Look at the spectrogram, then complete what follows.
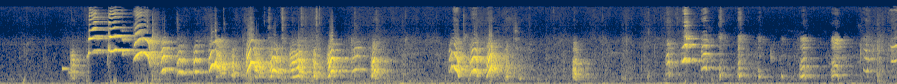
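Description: A young puppy whimpering and yelping in a run of short, high-pitched cries that rise and fall. The cries come in bouts, starting with a burst of shriller squeals about a second in, and return near the end.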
